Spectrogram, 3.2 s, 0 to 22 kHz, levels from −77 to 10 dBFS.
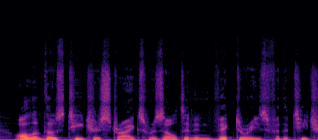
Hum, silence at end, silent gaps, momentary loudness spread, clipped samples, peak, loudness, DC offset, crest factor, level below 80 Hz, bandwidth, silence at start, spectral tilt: none; 0 s; none; 7 LU; under 0.1%; -6 dBFS; -22 LUFS; 2%; 16 dB; -40 dBFS; 14.5 kHz; 0.15 s; -7 dB/octave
